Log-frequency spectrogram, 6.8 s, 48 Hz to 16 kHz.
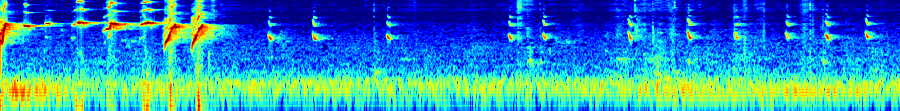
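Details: Javan fantail, black and white, roughly 19 cm, eager to fight, opens with a loud harsh rattling burst, then gives sparse, evenly spaced bright chips.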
